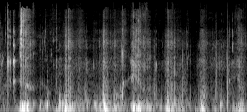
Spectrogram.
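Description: Crunchy spelt crackers being bitten and chewed, a steady series of crisp, crackling crunches at a fairly regular rhythm, close and moderately loud with no talking.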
